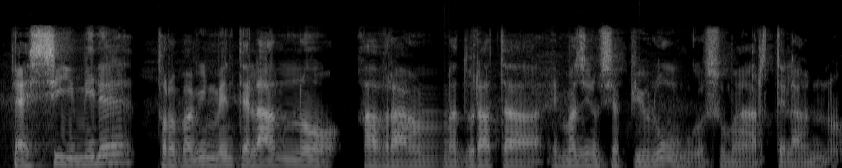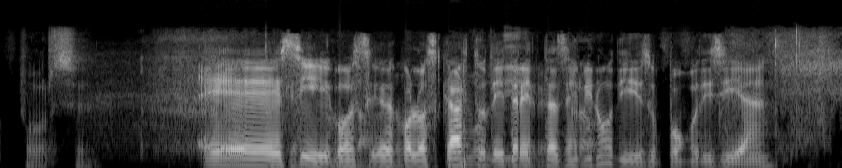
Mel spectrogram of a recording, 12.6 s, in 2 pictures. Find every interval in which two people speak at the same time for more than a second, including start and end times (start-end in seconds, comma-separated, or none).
8.2-10.9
